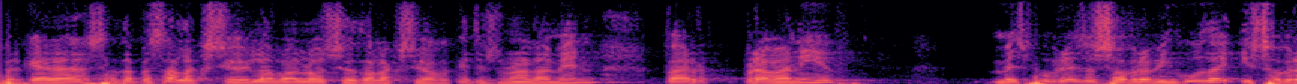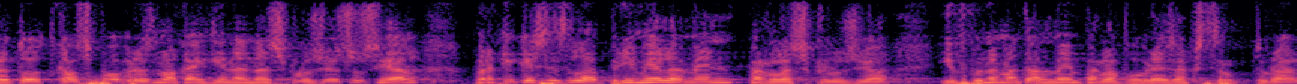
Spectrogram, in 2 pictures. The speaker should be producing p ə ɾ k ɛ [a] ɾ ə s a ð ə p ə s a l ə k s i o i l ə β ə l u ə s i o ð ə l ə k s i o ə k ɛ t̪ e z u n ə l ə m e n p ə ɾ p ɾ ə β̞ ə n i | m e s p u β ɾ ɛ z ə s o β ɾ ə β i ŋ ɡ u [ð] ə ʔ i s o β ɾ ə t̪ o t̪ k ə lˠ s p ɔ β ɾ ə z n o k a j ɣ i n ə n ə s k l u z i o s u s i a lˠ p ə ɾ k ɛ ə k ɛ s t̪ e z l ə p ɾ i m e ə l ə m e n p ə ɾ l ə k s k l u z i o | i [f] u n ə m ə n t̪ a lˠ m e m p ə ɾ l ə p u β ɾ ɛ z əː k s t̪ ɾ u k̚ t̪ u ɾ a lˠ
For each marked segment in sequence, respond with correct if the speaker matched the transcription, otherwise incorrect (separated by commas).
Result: correct, correct, correct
